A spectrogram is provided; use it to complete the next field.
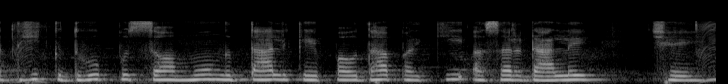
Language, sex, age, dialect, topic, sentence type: Maithili, female, 25-30, Southern/Standard, agriculture, question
